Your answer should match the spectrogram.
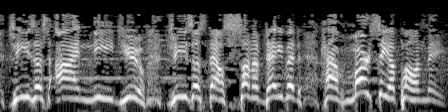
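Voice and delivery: preacher voicing Bartimaeus crying out; lifted-up voice. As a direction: lift your voice and plead. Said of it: "I'm gonna lift up my voice".

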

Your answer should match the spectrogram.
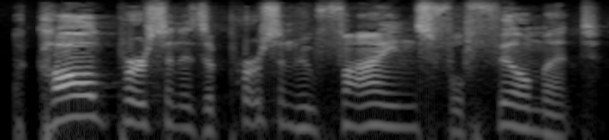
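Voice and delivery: normal talking voice

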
